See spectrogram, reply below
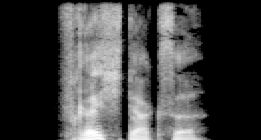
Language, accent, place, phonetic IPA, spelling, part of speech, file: German, Germany, Berlin, [ˈfʁɛçˌdaksə], Frechdachse, noun, De-Frechdachse.ogg
- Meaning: nominative/accusative/genitive plural of Frechdachs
